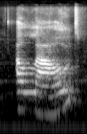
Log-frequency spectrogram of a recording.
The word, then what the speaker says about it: allowed: Be careful with this word. Oh, Brazilians okay. tend to make a mistake on the pronunciation here. They don't say allowed correctly sometimes, right? So make sure you say allowed, allowed, which means permitted, okay?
